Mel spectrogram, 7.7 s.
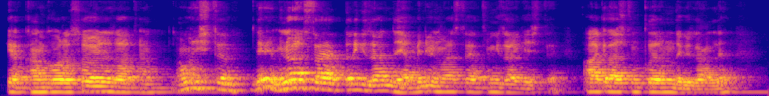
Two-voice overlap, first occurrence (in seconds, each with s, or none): none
